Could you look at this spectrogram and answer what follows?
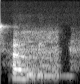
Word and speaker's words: Tobii: device called the tobii and it's spelled t-o-b-i-i toby um toby's are now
